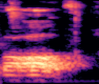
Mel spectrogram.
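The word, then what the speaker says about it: וו: going to say, hey, you're wrong if you say vav, or you're right if you say wow. No, I'm just going to say wow is more antiquated. Vav is perfectly fine to use.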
